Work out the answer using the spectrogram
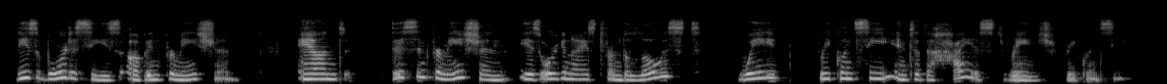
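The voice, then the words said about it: Hoarse, fading voice from a cold. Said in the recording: “I'm getting over a cold, so I'm losing my voice.”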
